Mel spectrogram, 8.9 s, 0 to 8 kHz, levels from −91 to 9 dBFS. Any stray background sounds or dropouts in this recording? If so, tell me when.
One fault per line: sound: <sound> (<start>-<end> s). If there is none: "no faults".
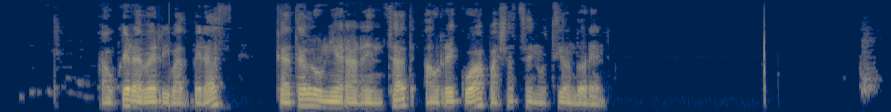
no faults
